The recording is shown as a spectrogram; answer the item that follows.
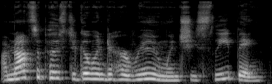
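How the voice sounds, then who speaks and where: A woman's voice: fairly high pitch, a little fast, lightly acted. A woman voicing an eager, earnest young boy bear in a children's storybook. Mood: dejected. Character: eager, excitable young boy bear, proud then upset.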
